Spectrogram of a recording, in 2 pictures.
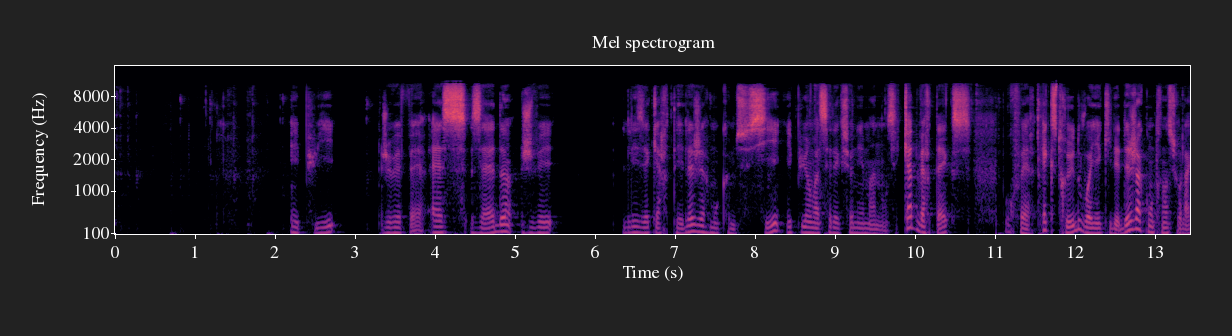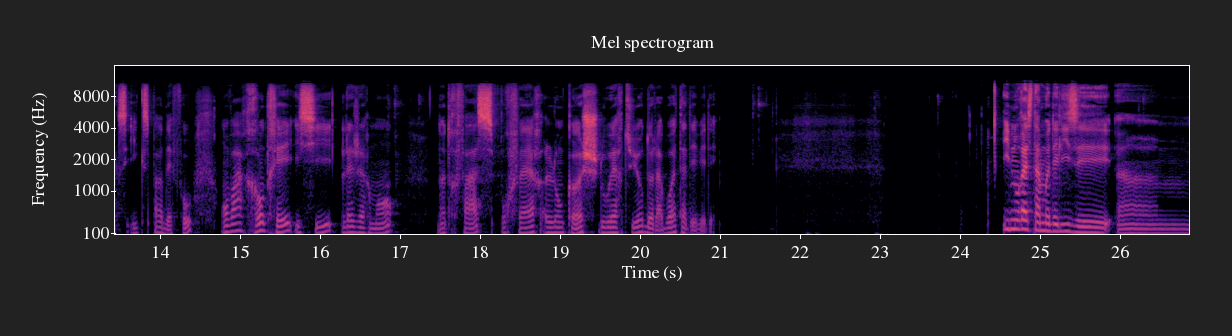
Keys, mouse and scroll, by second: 0.6 shift+middle click, 1.2-1.7 scroll up 7, 1.9 shift+middle click, 3.6 s, 6.9 click, 7.3 middle click, 8.5 right click, 8.9 shift+right click, 9.5 right click, 9.9 shift+right click, 10.5 shift+right click, 11.3 e, 17.1 click, 17.1 middle click, 17.9 scroll down 5, 19.9 g, 21.3 click, 21.9 Tab, 22.7 Tab, 23.5 middle click, 26.1 shift+middle click.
